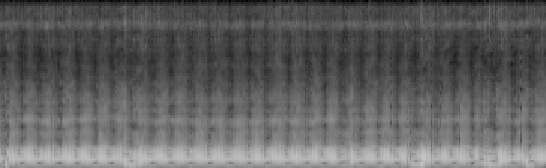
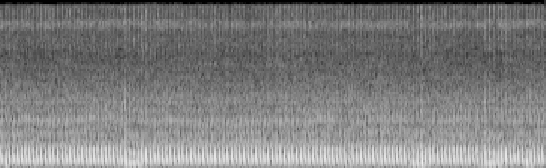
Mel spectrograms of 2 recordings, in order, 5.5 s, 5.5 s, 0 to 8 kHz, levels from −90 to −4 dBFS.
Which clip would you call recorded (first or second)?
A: second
